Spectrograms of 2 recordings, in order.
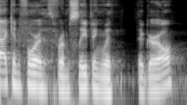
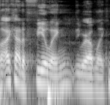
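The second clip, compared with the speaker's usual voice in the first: ordinary delivery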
